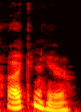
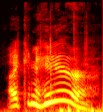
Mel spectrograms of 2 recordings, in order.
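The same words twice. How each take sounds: First: Said in the usual way. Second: High, eager exclaim; thrilled to hear the sizzle; excited. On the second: Real, not acted. Hears the food sizzle.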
